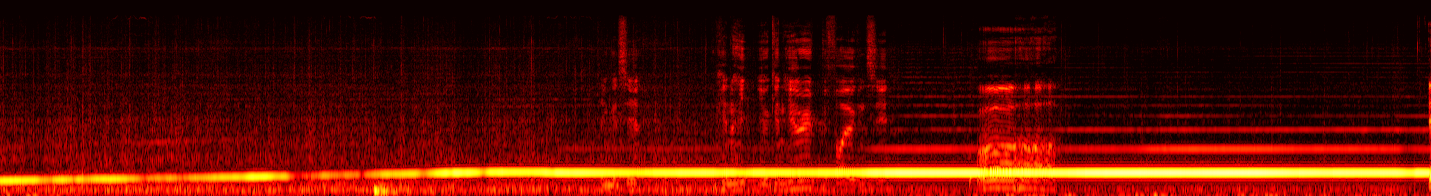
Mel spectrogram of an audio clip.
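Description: Test tone played through the loudspeaker of a Pyro Board gas-flame table, gliding up in pitch for about five seconds and then held at one pitch to set up a standing wave in the board, picking up overtones in its second half. A low rumbling noise runs underneath.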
